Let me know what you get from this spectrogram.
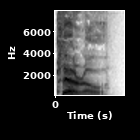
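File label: "plural", British English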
